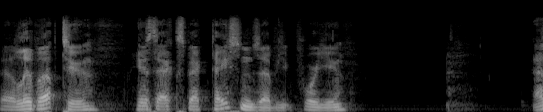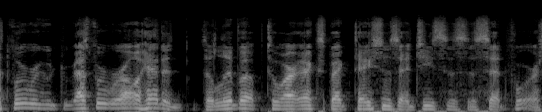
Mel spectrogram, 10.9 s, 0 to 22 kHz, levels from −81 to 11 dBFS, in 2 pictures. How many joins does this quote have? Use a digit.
0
